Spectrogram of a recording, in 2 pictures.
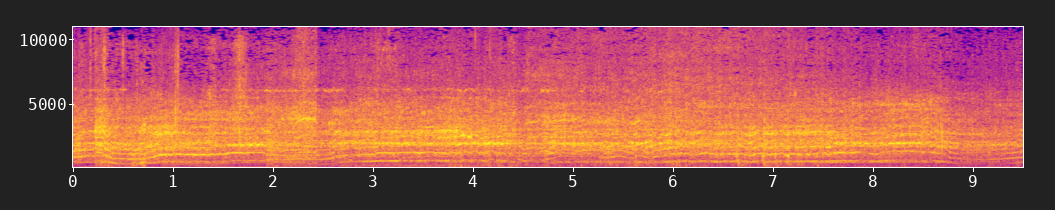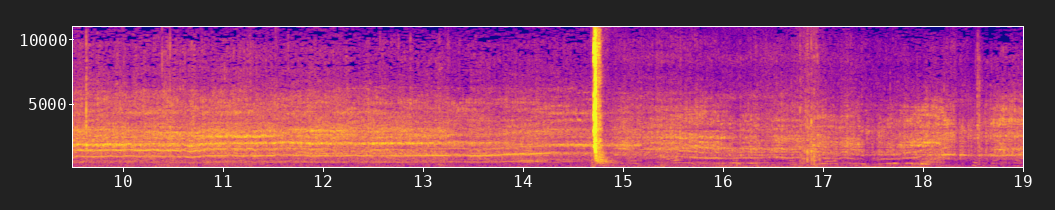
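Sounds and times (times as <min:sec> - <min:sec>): sharp knock: 0:14.7 - 0:15.1.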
